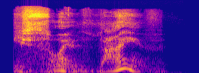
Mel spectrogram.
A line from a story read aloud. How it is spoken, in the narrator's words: she whispered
